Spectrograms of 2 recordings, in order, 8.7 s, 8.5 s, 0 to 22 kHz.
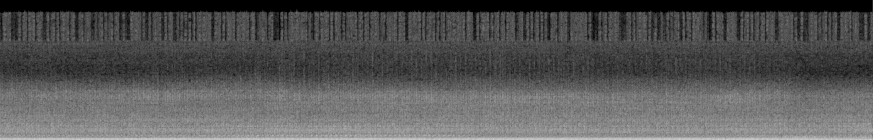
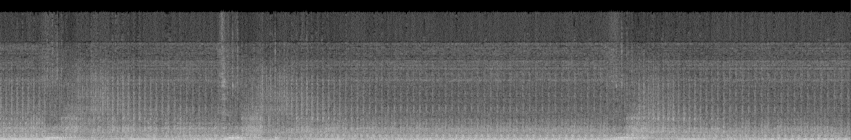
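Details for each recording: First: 1986 Toyota MR2 AW11 petrol engine after the last vacuum leak was fixed: a steady, even low rumble with no hunting or misses, a normal smooth idle. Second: 1986 Toyota MR2 AW11 salvage-yard parts car, after vacuum leaks were fixed: rough running with an irregular knock under mechanical clatter, sharpening on throttle blips; bad rod knock, engine declared toast.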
